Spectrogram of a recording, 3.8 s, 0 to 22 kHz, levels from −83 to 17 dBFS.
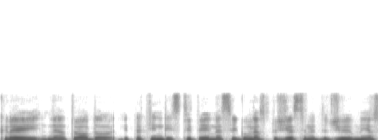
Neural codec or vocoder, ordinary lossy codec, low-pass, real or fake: codec, 16 kHz, 1 kbps, FunCodec, trained on LibriTTS, 50 frames a second; AAC, 48 kbps; 7.2 kHz; fake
